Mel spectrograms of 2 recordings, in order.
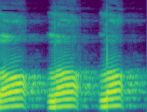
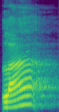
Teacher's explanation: Dia tebal. Kenapa? Karena terangkat pangkal lidahnya.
